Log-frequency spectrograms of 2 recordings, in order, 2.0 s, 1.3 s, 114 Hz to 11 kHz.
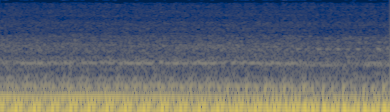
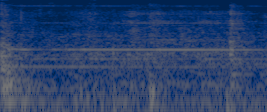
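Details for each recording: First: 2014 Victory Cross Country, nearly 70K miles, first cold start since November storage, fuel pump whining at key-on: deep lumpy V-twin idle with steady loping beat, no knocks or rattles; normal idle. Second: 2014 Victory Cross Country motorcycle with almost 70K miles, first cold start since November storage: at key-on the fuel pump gives a thin, steady high-pitched whine, priming louder than it should.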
